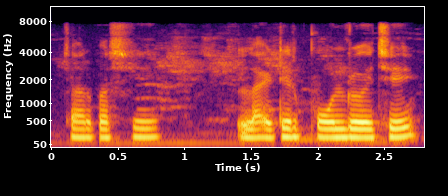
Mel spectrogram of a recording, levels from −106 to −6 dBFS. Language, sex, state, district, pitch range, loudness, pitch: Bengali, male, West Bengal, Cooch Behar, 155-160 Hz, -15 LUFS, 155 Hz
